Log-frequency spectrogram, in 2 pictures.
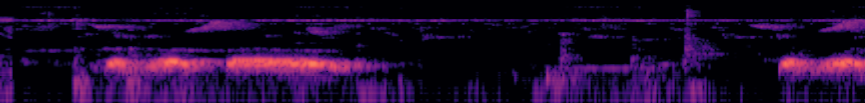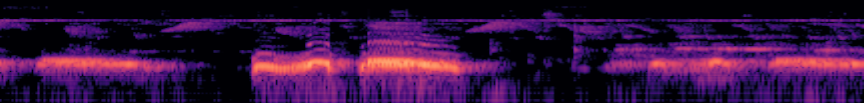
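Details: Spotted dove cooing, recorded for use in luring birds: clear, low, throaty coo phrases in rhythmic bursts, each about a second long, separated by short silences. One phrase is sharper and more emphatic.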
